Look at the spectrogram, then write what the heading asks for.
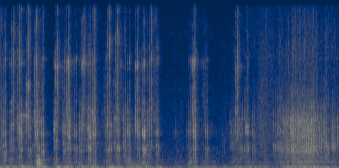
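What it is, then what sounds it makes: Plastic mechanical keyboard, clicky switches. Fingertips with painted nails type on a backlit plastic mechanical keyboard with clicky green switches. Rapid bursts of bright, sharp clicks play over a steady low hum. The typing pauses briefly mid-clip and ends in a denser, brighter burst of clatter.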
